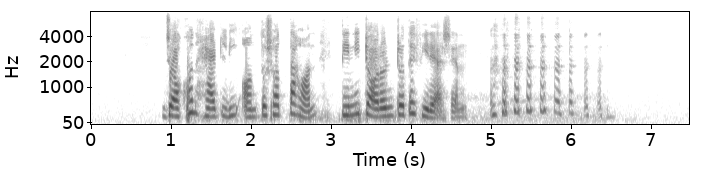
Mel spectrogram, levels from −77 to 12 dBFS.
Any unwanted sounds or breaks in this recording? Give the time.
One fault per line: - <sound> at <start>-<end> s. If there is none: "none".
- laugh at 5.0-6.4 s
